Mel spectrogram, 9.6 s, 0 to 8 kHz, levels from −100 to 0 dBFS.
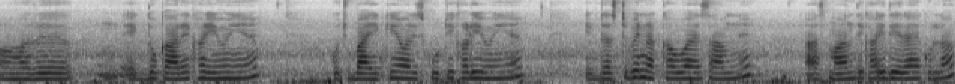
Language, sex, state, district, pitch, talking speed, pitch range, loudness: Hindi, female, Bihar, Araria, 220 Hz, 165 wpm, 205-225 Hz, -19 LUFS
